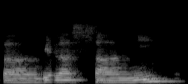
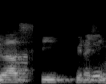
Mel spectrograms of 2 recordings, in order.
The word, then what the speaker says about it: Vilasini: And then we have Vilasani. Am I pronouncing the name? Can you guide me? You Vilasini. can just call me Vila. It's actually Vilasini.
